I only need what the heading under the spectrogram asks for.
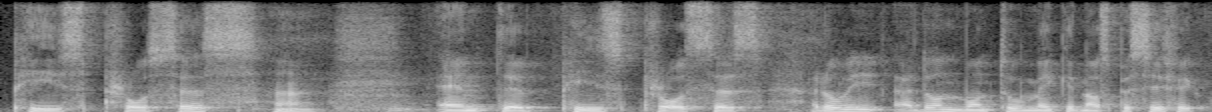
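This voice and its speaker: A man hosting an interview, asking measured questions and working from his notes. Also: medium pitch, steady tone, warm tone. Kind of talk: conversational interview.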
